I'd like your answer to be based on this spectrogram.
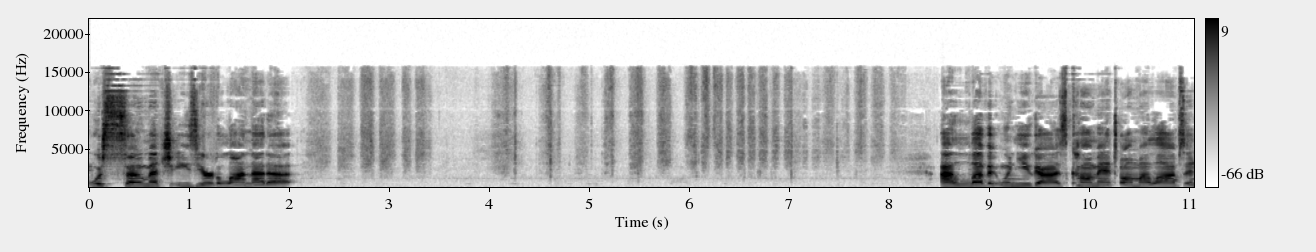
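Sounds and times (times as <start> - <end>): palm rubbing transfer onto board: 2.2 - 8.1.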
